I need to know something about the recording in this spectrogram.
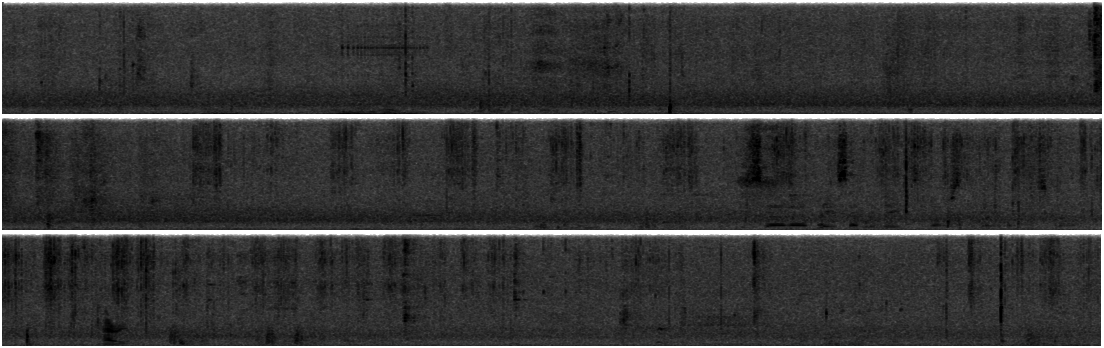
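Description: A man calls out commands outdoors, some way off.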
